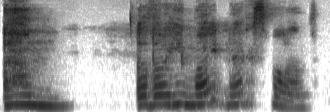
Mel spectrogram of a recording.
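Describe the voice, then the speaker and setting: A woman playing an anxious young female restaurant manager in a roleplay, speaking in a hesitant, halting way. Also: high voice, a little mellow, husky, voice pushed up, full character voice. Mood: stressed, worried. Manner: hesitant, halting, fragmented speech.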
